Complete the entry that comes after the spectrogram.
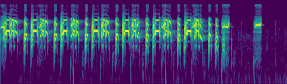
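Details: Grey francolin (teetar) giving a loud, rapid series of harsh, creaky, squealing notes in regular phrases. The series stops after about four and a half seconds, and one last note follows after a pause.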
